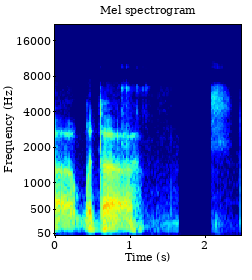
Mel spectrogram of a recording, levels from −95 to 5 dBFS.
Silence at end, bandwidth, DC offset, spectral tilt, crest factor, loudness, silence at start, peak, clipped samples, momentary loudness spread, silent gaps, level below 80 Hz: 0.3 s; 7.2 kHz; under 0.1%; -7 dB/octave; 20 dB; -29 LUFS; 0 s; -12 dBFS; under 0.1%; 24 LU; 1.68-2.07 s; -76 dBFS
